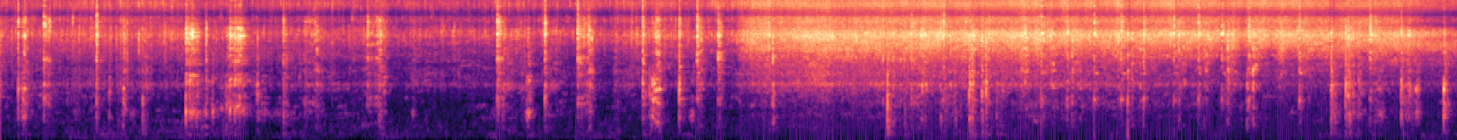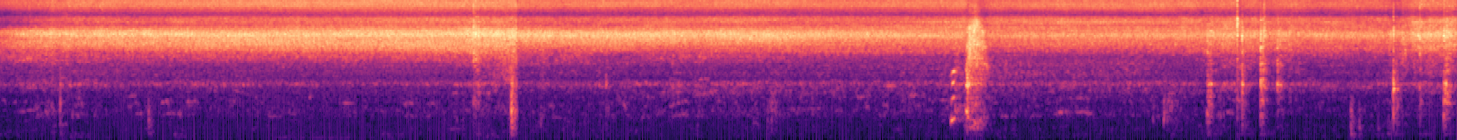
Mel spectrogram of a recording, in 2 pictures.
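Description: Chopped chilies and garlic sizzling in a wok while a metal spatula scrapes and stirs them. About seven seconds in the sizzle suddenly grows much louder as raw meat goes into the hot pan, and it keeps on steadily with the spatula clinking and scraping against the wok.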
